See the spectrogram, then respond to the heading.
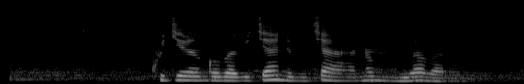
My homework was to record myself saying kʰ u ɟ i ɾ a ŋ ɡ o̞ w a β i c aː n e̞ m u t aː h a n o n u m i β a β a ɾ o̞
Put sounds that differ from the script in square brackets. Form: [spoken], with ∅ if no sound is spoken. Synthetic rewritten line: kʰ u ɟ i ɾ a ŋ ɡ o̞ [β] a β i [ɟ] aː n e̞ m u [c] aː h a n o [m] u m i β a β a ɾ o̞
